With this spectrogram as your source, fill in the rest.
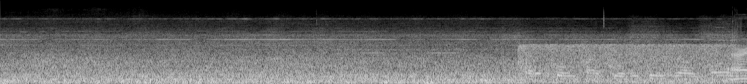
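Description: A United Airbus A319 jet engine roars steadily at Raleigh Durham airport, a loud continuous rumble filling the whole stretch, with talk layered over it.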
